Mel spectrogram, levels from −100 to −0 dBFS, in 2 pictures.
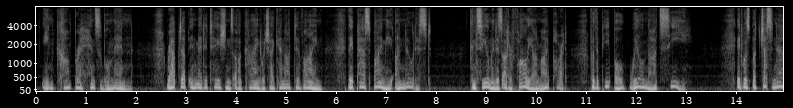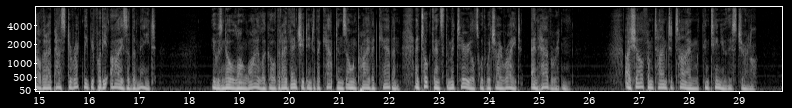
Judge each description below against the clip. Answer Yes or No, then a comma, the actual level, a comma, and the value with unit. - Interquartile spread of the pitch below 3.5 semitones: No, average, 4.3 semitones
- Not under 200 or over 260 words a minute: No, average, 165 wpm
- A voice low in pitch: Yes, low, 110 Hz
